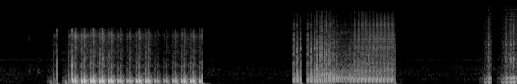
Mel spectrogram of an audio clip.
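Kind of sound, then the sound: vehicle, motorcycle engine sound effect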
